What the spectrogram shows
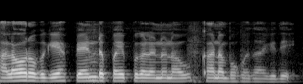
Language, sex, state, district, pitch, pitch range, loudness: Kannada, male, Karnataka, Koppal, 155 Hz, 145-165 Hz, -17 LUFS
